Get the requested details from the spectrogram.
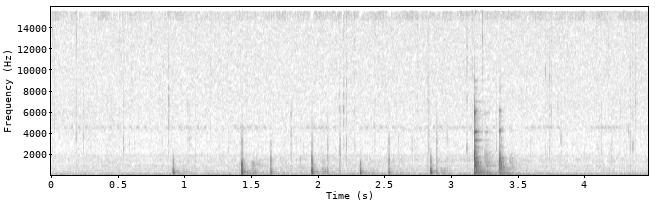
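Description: China cups clink on saucers.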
